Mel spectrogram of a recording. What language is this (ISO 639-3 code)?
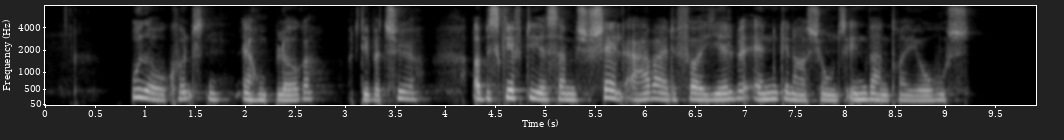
dan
